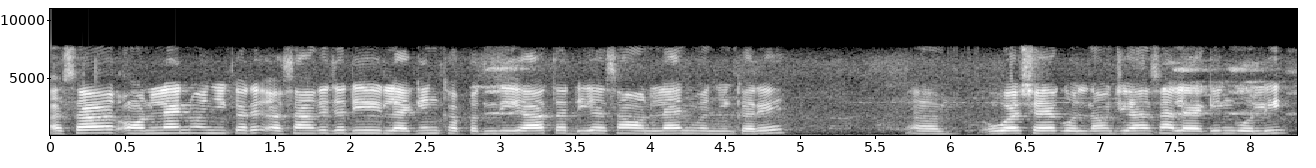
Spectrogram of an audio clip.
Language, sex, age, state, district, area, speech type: Sindhi, female, 45-60, Delhi, South Delhi, urban, spontaneous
